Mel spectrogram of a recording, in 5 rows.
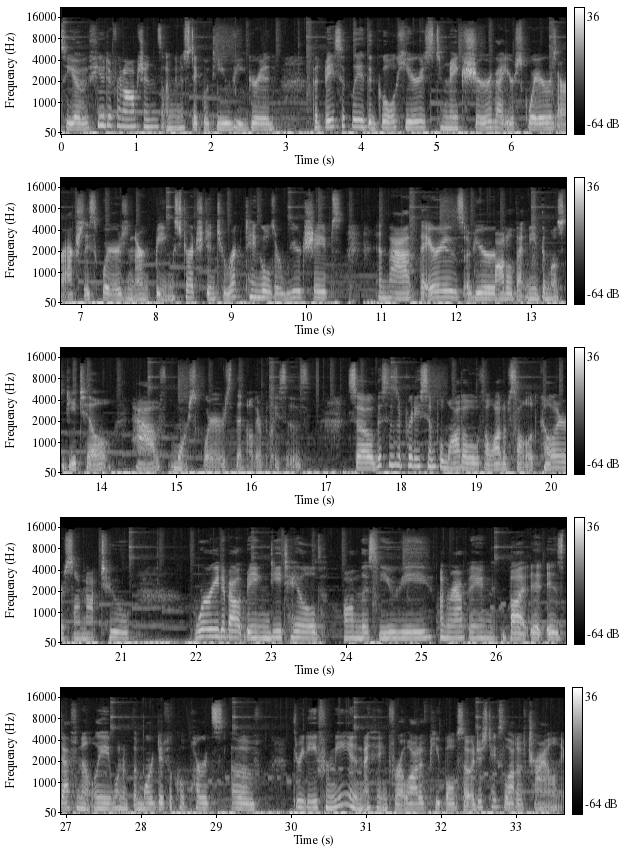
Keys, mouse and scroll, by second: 5.8 l, 5.8 g, 8.5 s, 13.3 l, 13.7 l, 14.5 g, 16.2 s, 18.1 shift+middle click, 19.4 s, 21.7 shift+middle click, 24.5 l, 25.1 r, 28.3 g, 30.8 shift+middle click, 32.5 click.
